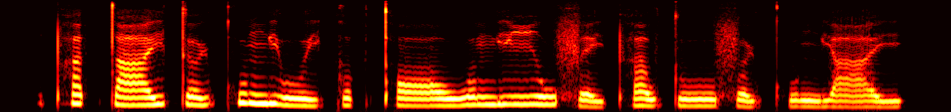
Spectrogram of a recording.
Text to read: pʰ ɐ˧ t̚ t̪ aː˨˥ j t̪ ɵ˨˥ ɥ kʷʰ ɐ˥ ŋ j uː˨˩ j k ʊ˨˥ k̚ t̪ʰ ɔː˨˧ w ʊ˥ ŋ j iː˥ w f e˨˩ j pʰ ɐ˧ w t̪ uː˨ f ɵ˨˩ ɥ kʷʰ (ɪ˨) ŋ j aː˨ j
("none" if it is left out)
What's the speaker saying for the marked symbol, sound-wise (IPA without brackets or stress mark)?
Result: ɪ˨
